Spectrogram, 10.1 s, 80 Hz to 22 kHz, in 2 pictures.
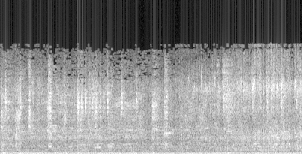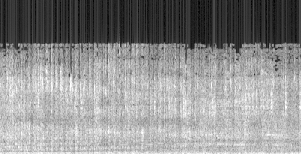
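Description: The V8 of a 1970 Buick Electra 225 running at a slow roll, a deep, steady low engine note that drops slightly lower about halfway through as the car moves away, with voices in the background.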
